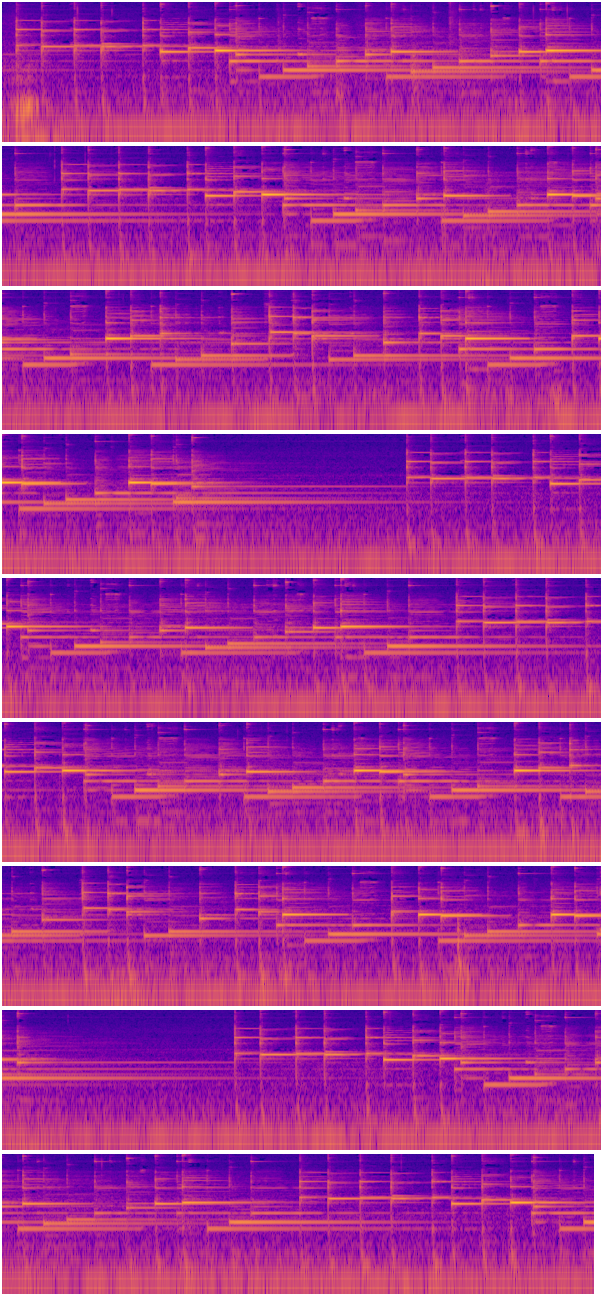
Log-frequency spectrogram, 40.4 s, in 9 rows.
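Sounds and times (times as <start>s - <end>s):
music box: 0.0s - 40.3s.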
